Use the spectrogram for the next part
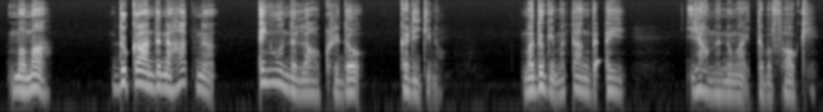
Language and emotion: Manipuri, sad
